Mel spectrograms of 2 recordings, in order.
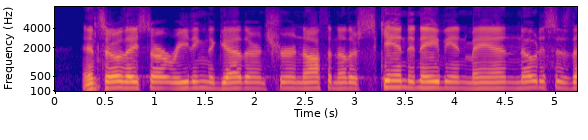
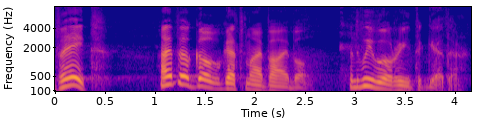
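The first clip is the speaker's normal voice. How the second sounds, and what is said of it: Put-on German accent. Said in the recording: “That's my best German accent.”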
